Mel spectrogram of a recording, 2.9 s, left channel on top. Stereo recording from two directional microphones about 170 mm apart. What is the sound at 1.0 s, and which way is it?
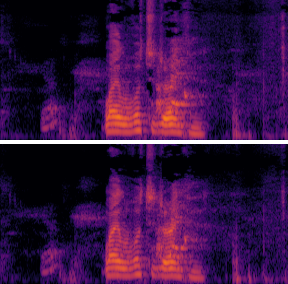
Speech, 30° left (ahead or behind).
